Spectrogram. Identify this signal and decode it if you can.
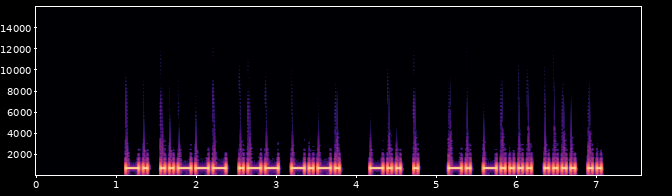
Morse code, heard as a keyed tone, about 22 wpm, 700 Hz. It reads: N2WC DE N6HI
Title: USA Callsign DE Callsign - 4 Characters - 22wpm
